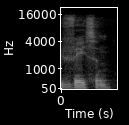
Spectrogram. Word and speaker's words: Vaesen: pretty much Bon it's it's supposed to be vasin um it is vas okay yeah it's I go ahead it's Germanic so uh uh in Dutch we say ven in Germany they will say ven so it's uh okay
